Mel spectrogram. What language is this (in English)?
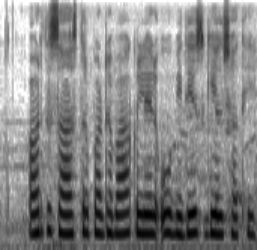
Maithili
